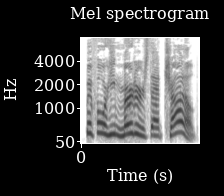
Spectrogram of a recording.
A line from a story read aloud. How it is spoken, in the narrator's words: a woman yelled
